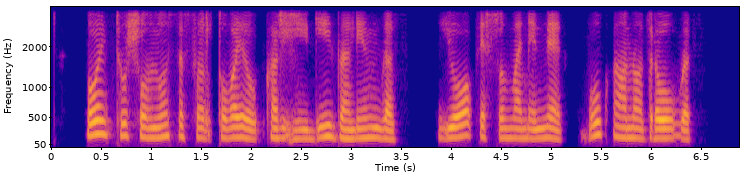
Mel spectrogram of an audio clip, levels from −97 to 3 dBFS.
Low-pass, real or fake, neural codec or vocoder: 3.6 kHz; fake; codec, 16 kHz, 0.5 kbps, FreqCodec, larger model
